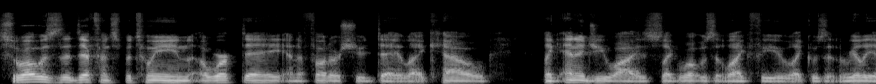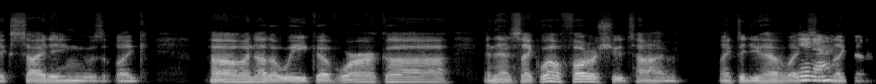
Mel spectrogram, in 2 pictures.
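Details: Adult male speaker; normal conversational speech.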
